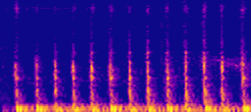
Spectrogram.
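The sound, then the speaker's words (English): A rapid, steady run of about a dozen loud knocks on a solid wooden front door, heavy with a deep thud to each rap, and no voices. “I'm about to knock on the door.”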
